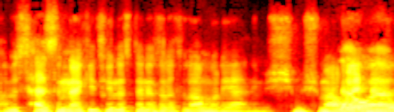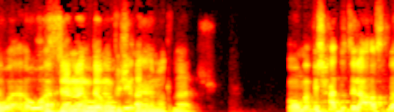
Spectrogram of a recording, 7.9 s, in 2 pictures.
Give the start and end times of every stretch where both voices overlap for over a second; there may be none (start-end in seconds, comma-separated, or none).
3.3-5.6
